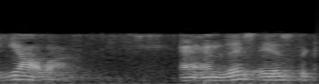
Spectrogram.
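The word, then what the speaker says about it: Yahweh: is to be pronounced but more agreed upon pronunciation among Scholars so they can talk about it is yahwa and and this is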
